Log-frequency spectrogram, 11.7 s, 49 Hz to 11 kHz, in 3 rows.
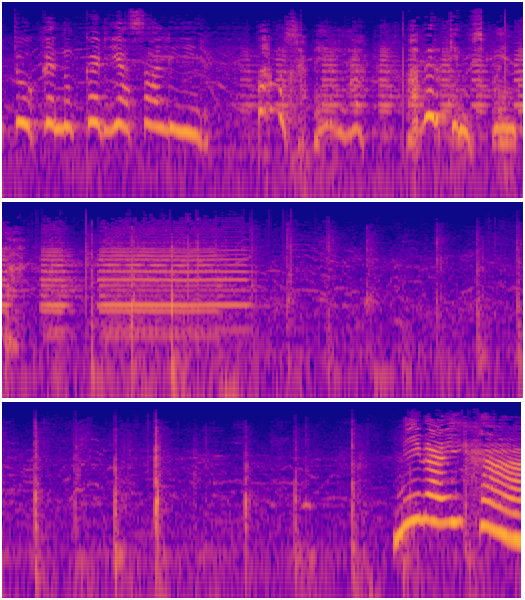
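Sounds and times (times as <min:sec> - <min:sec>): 
speech: 0:00.1 - 0:04.4, 0:10.8 - 0:11.6
car horn blast: 0:01.8 - 0:05.8.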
